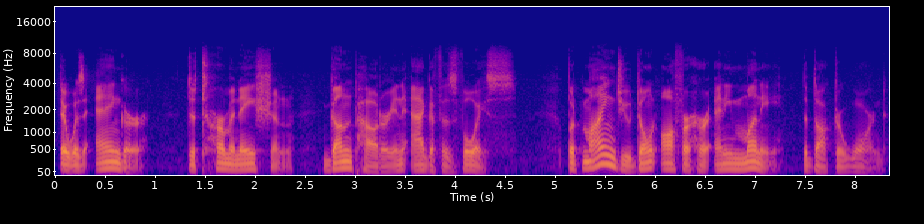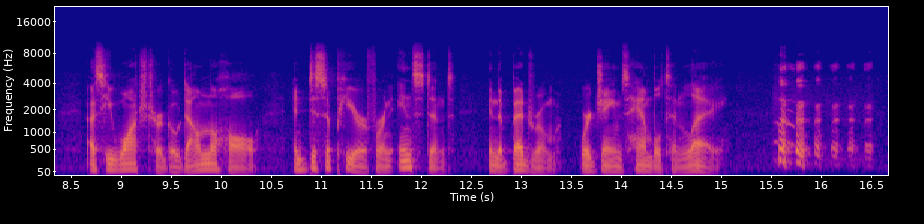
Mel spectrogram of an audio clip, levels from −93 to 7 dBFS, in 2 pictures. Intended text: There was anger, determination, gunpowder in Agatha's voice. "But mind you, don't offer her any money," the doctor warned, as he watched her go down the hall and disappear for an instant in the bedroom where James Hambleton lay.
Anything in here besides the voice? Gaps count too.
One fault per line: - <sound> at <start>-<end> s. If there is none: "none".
- laugh at 15.5-16.6 s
